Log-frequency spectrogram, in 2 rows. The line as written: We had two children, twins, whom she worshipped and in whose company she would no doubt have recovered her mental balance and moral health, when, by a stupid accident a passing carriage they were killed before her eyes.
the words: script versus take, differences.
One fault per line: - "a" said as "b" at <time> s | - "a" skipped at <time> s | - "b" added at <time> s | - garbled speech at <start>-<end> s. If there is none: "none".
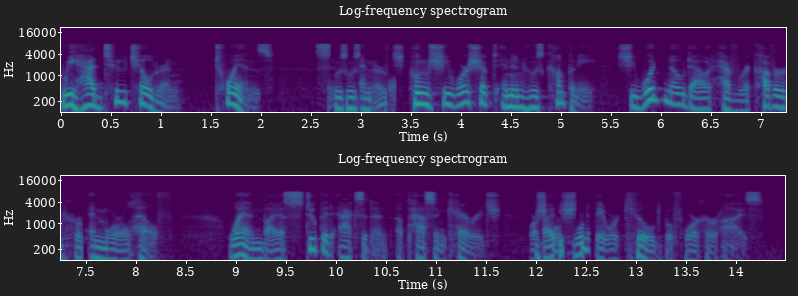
- garbled speech at 2.5-3.4 s
- "mental balance" skipped at 7.5 s
- garbled speech at 11.9-12.5 s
